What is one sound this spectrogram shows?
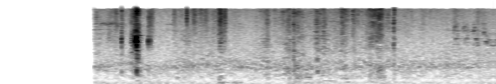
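Plastic plant pots knock and rustle as they are moved.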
